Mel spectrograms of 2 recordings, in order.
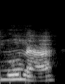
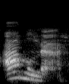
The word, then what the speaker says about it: Emuna: Is Emuna. And also Amuna. Ah, there it is. Good. It's another way to say Emuna, it.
